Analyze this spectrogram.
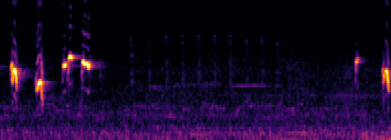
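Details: Sooty-headed bulbul (Pycnonotus aurigaster), song: used to provoke other bulbuls into singing.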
